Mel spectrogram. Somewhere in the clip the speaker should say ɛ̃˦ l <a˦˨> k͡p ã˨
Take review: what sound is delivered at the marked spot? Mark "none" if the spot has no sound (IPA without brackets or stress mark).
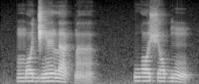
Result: a˦˨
